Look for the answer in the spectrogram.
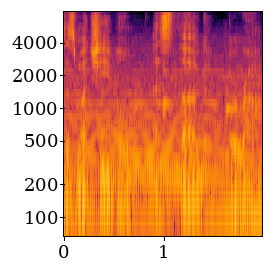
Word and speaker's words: Behram: Behram. It's Behram. Did the research on the pronunciation of this one.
